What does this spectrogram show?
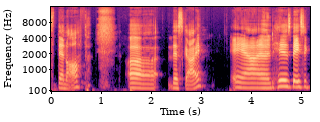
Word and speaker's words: Thanoth: minder, this guy named I don't know how to say the name without it sounding like Thanos, but I think his name is Thanoth.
